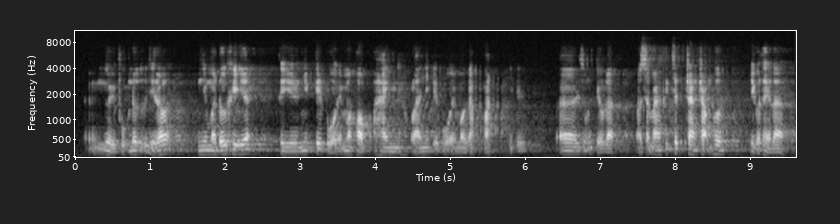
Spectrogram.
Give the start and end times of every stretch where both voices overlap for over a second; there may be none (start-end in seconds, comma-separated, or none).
none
